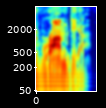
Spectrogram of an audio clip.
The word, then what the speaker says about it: Ramdia: spiritual messages state that its true esoteric name, and actually the most accurate pronunciation, is Ramdia.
